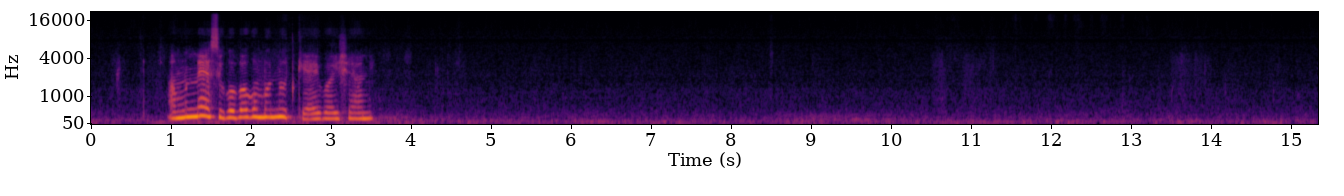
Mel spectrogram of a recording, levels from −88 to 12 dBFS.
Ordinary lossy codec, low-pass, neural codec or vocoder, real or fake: Opus, 16 kbps; 19.8 kHz; vocoder, 44.1 kHz, 128 mel bands, Pupu-Vocoder; fake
